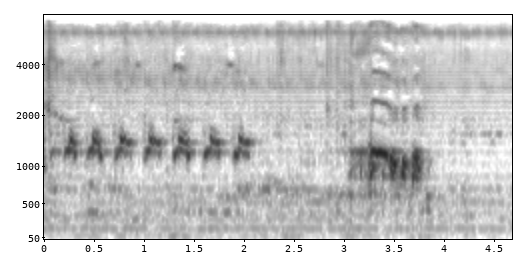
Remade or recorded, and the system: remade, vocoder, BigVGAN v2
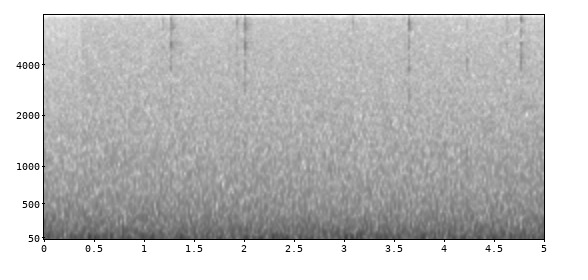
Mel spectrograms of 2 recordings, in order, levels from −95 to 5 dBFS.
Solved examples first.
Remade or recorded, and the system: recorded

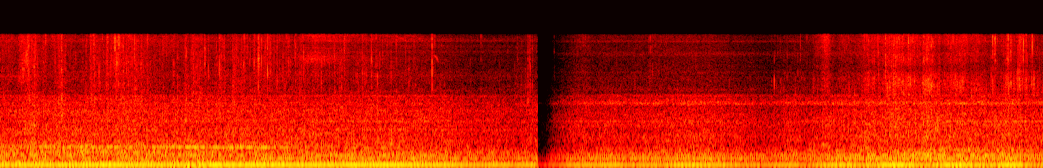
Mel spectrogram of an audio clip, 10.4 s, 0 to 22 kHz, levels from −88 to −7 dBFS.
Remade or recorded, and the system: recorded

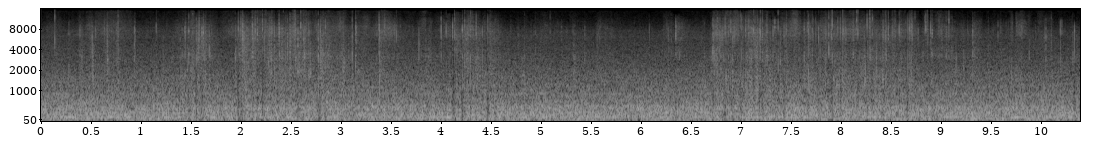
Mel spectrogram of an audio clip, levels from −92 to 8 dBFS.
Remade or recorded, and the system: remade, vocoder, BigVGAN v2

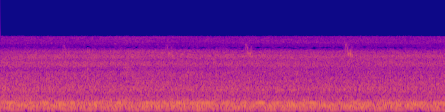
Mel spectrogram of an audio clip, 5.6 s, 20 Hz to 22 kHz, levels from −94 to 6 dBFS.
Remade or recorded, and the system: recorded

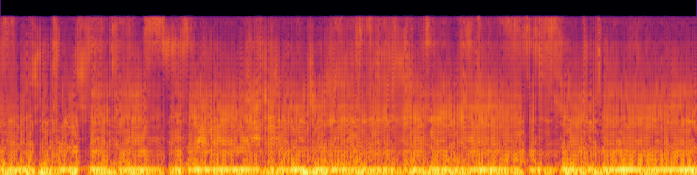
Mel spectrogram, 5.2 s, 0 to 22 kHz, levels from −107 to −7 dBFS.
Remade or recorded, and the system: remade, vocoder, BigVGAN v2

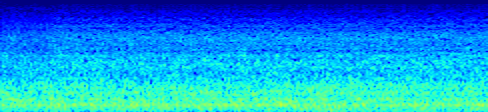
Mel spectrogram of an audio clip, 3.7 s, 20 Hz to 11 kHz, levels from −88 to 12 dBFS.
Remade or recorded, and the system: remade, autoencoder, DAC-VAE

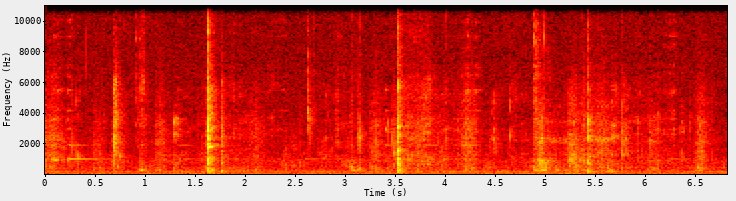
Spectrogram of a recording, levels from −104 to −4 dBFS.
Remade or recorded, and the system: recorded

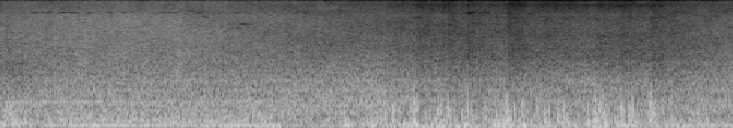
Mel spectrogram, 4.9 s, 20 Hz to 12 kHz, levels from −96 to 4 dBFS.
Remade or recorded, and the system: recorded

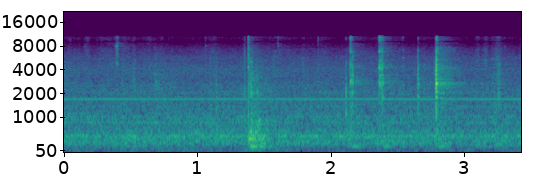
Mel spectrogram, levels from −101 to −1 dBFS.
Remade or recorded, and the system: recorded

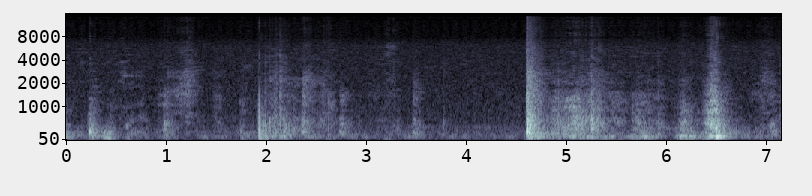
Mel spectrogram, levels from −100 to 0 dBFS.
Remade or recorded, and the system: recorded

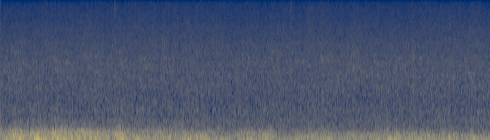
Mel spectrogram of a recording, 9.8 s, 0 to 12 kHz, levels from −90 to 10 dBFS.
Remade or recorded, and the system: remade, autoencoder, DAC-VAE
